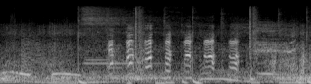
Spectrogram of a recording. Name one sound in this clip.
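A young woman laughs loudly inside a car.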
